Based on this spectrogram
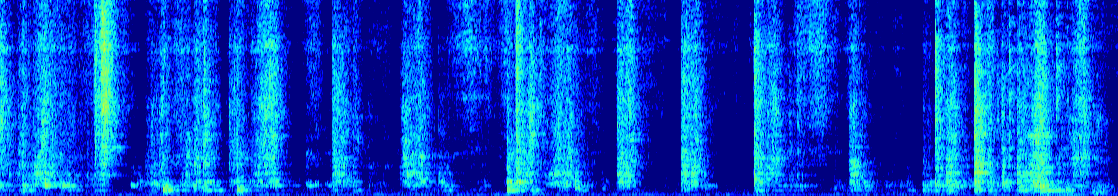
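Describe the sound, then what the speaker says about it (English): Baking pan for banana bread being greased by hand, with repeated scraping and rubbing strokes against the metal, close and quiet, in an uneven rhythm. "grease the pan up real good"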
